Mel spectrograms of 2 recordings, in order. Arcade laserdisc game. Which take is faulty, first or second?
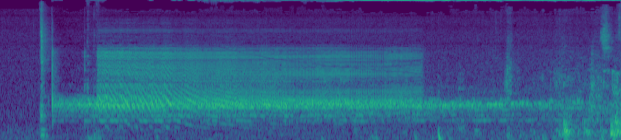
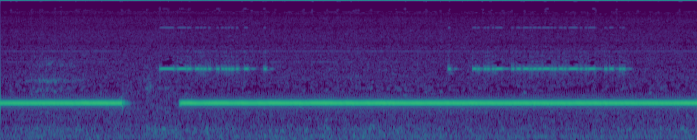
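first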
